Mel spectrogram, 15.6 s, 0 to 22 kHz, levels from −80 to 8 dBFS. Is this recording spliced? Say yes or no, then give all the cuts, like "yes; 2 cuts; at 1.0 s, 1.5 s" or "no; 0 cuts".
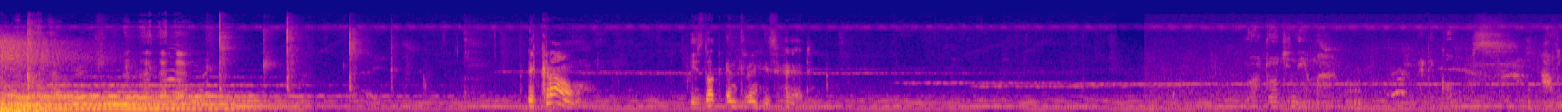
no; 0 cuts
